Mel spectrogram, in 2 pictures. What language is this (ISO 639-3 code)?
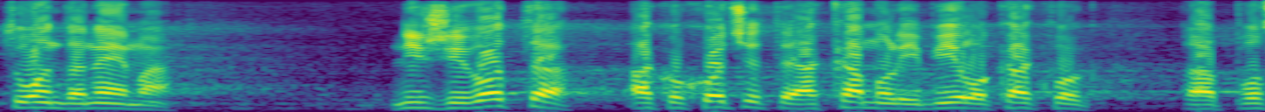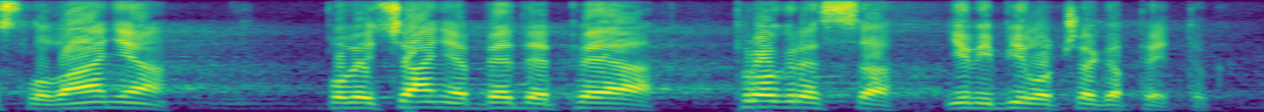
srp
